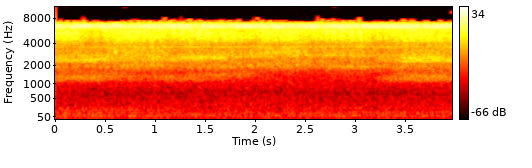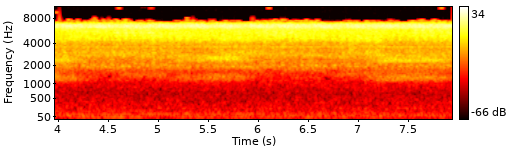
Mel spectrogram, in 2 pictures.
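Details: Cicadas on a summer evening in Georgia, USA; the males chirp to attract females. A constant sizzling high buzz carries throughout, punctuated by rhythmic mid-pitched pulses roughly every one to two seconds over low background noise.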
